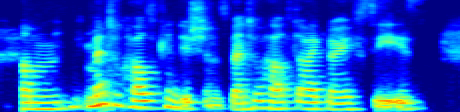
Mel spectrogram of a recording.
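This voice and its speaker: A woman speaks with an Australian accent at a fairly low pitch. Her pace is moderate, with ordinary pitch variation. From Australia, Melbourne. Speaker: psychologist and coach. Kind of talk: interview podcast.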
